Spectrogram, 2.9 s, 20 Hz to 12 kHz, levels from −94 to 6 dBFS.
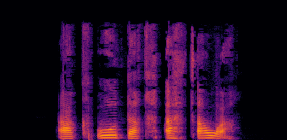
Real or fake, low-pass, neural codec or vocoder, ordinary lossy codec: fake; 9.9 kHz; vocoder, 22.05 kHz, 80 mel bands, Vocos; AAC, 32 kbps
